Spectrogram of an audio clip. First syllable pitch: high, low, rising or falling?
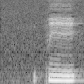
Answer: low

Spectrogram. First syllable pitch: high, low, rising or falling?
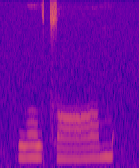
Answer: low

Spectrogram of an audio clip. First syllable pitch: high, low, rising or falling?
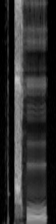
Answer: low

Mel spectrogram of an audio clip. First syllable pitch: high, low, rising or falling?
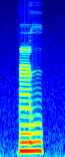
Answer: falling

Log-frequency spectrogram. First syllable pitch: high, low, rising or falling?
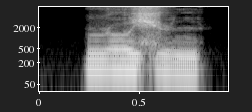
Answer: high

